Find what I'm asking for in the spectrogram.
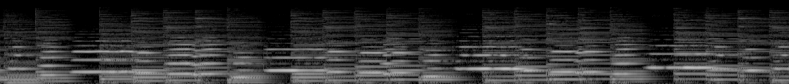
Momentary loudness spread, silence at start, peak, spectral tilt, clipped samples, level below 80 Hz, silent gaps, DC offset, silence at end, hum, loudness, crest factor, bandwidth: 6 LU; 0 s; -12 dBFS; -4 dB/octave; under 0.1%; -50 dBFS; none; under 0.1%; 0 s; none; -25 LUFS; 14 dB; 15.5 kHz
